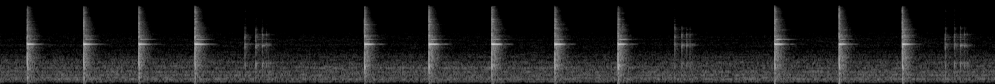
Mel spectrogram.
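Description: A hammer strikes hot metal on an anvil in quick ringing blows, in bursts with short pauses.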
